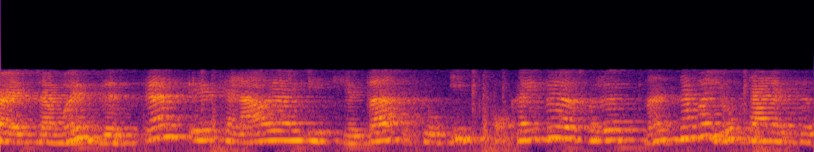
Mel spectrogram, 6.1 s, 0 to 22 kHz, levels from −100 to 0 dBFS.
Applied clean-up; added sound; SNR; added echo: none; Bus; 20 dB; reverberation time 0.9 s.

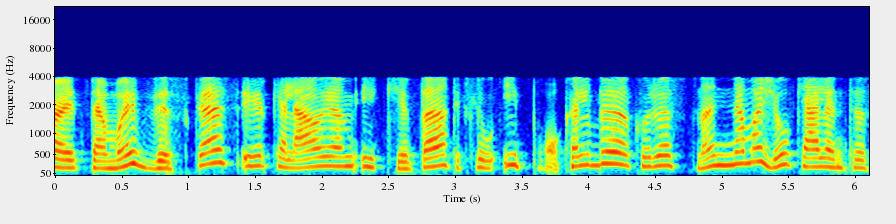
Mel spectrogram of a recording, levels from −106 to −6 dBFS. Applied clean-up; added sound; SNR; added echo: none; none; none; none.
